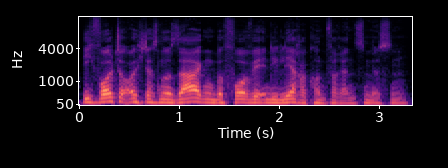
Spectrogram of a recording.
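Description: A man voicing a proud, kindly female schoolteacher who speaks eagerly and warmly. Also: medium pitch, fairly quick, close to an everyday voice.

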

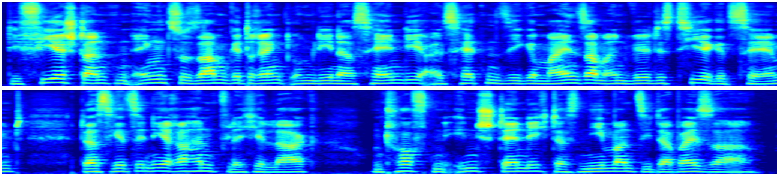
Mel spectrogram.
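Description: A man narrating a children's novel as an audiobook, reading in a steady, descriptive storytelling manner. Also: medium pitch, moderate pace.

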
